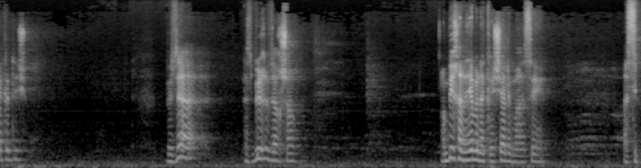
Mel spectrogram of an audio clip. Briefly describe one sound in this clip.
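A middle-aged man speaks calmly and clearly into a microphone, with pauses.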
